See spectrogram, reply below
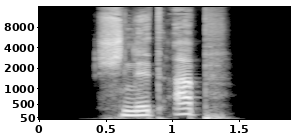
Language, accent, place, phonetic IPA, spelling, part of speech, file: German, Germany, Berlin, [ˌʃnɪt ˈap], schnitt ab, verb, De-schnitt ab.ogg
- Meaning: first/third-person singular preterite of abschneiden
